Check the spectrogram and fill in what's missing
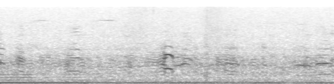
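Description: Ross's goose giving short, high, squeaky honks, a few spread over three seconds, above a steady low hum.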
